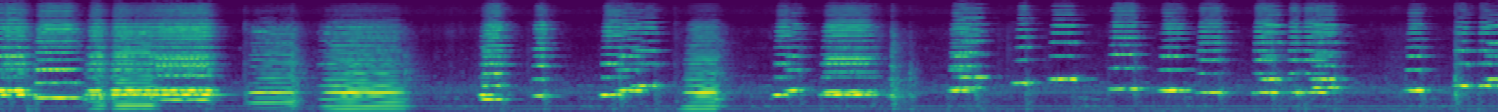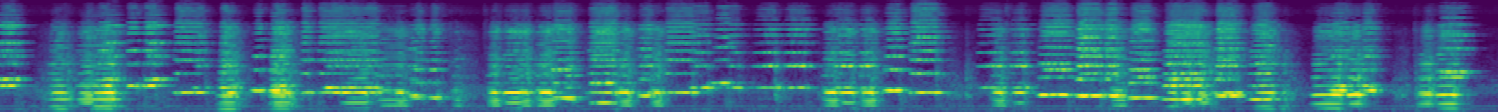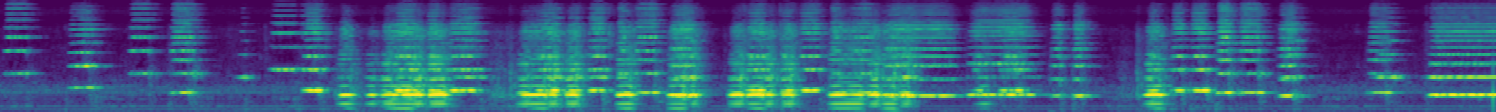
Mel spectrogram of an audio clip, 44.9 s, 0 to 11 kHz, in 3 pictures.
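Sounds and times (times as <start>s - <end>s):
button accordion melody: 0.0s - 4.2s, 4.8s - 44.9s.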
